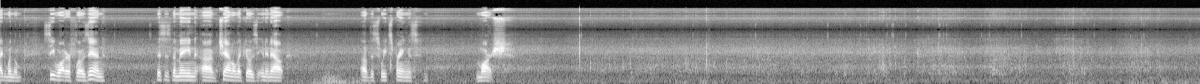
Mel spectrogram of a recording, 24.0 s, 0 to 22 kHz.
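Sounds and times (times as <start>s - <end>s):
outdoor background noise: 0.0s - 24.0s
faint ticks: 11.5s - 12.6s, 13.7s - 14.6s.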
